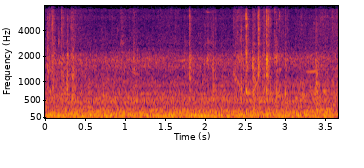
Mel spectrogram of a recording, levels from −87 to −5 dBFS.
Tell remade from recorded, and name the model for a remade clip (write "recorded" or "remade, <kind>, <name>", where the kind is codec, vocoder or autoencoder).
recorded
